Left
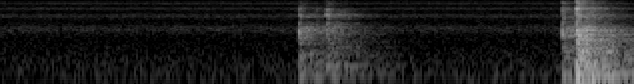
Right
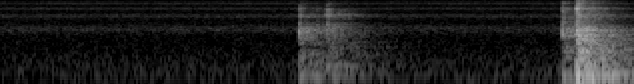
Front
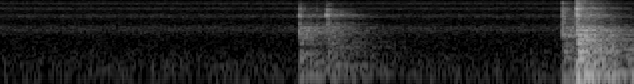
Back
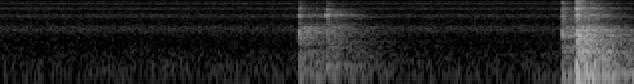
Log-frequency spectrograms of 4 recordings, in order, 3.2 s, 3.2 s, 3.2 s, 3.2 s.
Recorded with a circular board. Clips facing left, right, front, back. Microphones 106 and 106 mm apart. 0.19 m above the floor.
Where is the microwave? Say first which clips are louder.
Even, back 2 dB; 175° left, 1.6 m.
